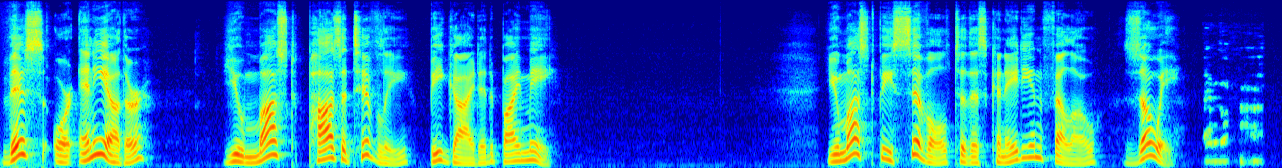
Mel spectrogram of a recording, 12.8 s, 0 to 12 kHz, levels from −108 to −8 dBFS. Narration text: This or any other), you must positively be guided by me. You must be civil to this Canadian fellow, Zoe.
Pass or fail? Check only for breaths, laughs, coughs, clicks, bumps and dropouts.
fail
